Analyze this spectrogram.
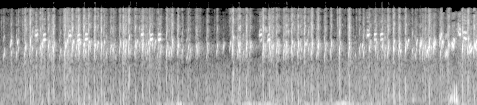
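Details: Group of European goldfinches chirping together, mating calls meant to push silent males into singing: dense liquid twittering bursts, two short gaps around one and four seconds, then more fast jingling notes and thin whistles.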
